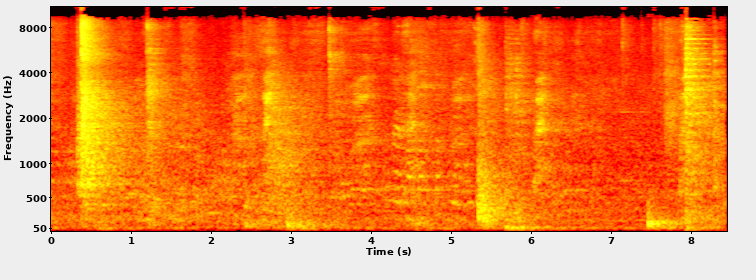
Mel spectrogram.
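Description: Dumbbells knocking and thudding in a gym, three sharp impacts, about half a second in, about five and a half seconds in and near the end, the last one a deep thud, with voices around them.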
